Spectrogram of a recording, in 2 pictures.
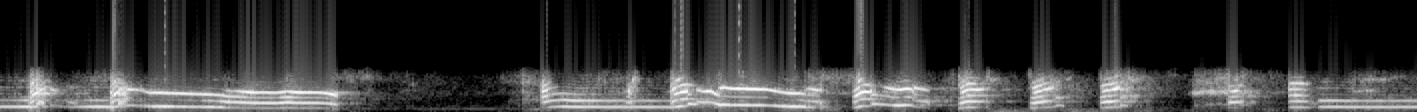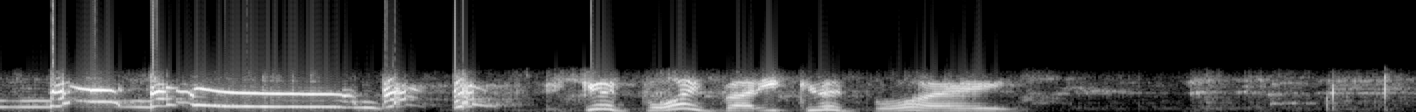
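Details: German Shepherd. A German Shepherd gives drawn-out, tuneful howls that hold a pitch and then slide down, rich with overtones. Quick yelps and broken, warbling notes come between the longer howls.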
